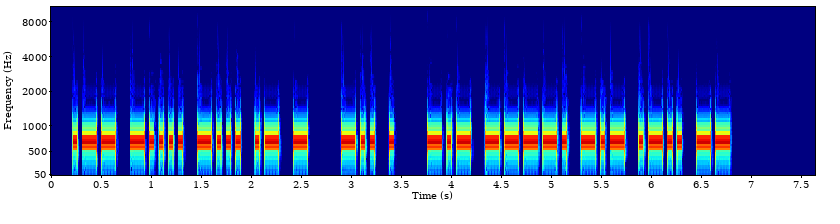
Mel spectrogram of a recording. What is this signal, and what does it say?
Morse code, heard as a keyed tone, about 25 wpm, 700 Hz. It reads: W6BAT DE K9KLM
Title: USA Callsign DE Callsign - 5 Characters - 25wpm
